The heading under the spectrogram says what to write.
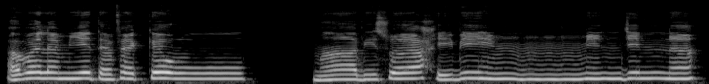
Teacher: اس نون کو ناک میں لے جا کے ایک الف کے برابر کھینچ کے پڑھنا ہے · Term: اخفا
